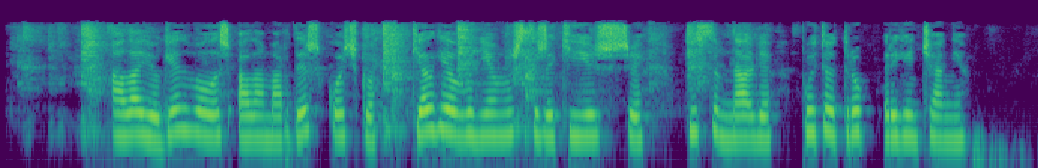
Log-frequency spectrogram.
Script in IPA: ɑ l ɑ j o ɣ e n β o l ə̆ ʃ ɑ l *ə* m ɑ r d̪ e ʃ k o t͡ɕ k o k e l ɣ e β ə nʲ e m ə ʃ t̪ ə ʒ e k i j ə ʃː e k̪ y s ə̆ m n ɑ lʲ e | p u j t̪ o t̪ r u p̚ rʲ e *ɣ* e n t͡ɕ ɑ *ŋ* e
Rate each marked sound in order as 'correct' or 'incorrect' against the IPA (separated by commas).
incorrect, correct, correct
